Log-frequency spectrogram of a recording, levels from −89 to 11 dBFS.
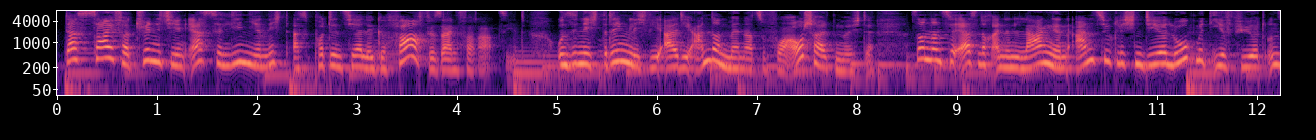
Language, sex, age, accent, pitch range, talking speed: German, female, 20-39, German, 200-260 Hz, 180 wpm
